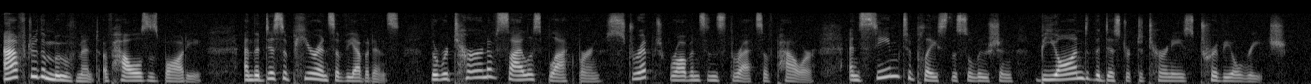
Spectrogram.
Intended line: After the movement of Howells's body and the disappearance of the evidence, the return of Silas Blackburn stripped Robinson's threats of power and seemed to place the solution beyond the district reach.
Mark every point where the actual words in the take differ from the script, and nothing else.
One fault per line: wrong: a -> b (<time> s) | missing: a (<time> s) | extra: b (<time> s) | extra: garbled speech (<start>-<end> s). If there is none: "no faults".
extra: attorney's trivial (11.4 s)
